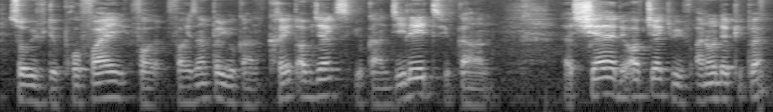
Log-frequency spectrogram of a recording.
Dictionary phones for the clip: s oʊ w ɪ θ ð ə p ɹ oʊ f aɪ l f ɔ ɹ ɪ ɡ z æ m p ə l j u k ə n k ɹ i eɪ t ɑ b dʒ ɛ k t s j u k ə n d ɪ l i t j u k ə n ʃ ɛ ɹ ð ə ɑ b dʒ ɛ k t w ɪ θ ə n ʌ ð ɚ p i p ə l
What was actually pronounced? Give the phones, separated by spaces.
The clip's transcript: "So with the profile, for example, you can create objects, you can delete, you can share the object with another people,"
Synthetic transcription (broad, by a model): s oʊ w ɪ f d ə p ɹ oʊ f aɪ l f ɔ ɹ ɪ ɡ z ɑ m p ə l j u k ə n k ɹ i eɪ t ɑ b dʒ ɛ k t s j u k ə n d ɪ l i t j u k ə n ʃ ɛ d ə ɑ b dʒ ɛ k t w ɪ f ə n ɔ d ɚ p i p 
